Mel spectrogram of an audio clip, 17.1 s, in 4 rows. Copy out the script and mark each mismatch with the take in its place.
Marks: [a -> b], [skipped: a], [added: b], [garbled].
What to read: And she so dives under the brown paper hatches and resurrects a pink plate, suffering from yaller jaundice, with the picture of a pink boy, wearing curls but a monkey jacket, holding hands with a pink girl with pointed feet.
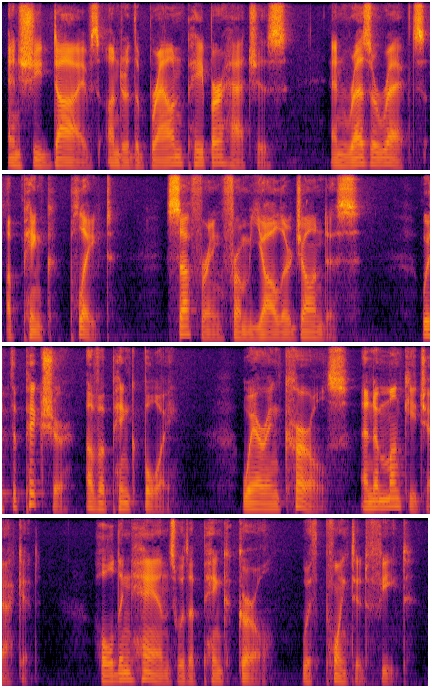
And she [skipped: so] dives under the brown paper hatches and resurrects a pink plate, suffering from yaller jaundice, with the picture of a pink boy, wearing curls [but -> and] a monkey jacket, holding hands with a pink girl with pointed feet.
